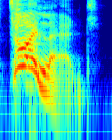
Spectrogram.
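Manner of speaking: high, slow, syrupy put-on voice; mock scammer voice. Woman reading the scammer's message aloud, in a high mock voice. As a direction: ham up the creepy flattery.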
